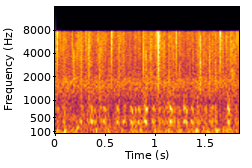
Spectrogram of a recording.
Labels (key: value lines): label: anthrophony, mechanical
recorder: SoundTrap 300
